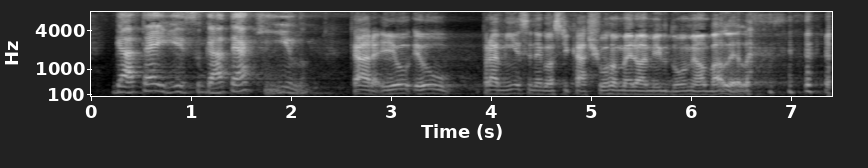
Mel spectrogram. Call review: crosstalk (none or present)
none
